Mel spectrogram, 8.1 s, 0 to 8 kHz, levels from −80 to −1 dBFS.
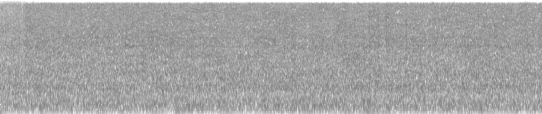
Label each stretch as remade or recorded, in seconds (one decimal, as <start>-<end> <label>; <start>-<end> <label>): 0.0-1.9 recorded; 1.9-6.1 remade; 6.1-8.1 recorded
